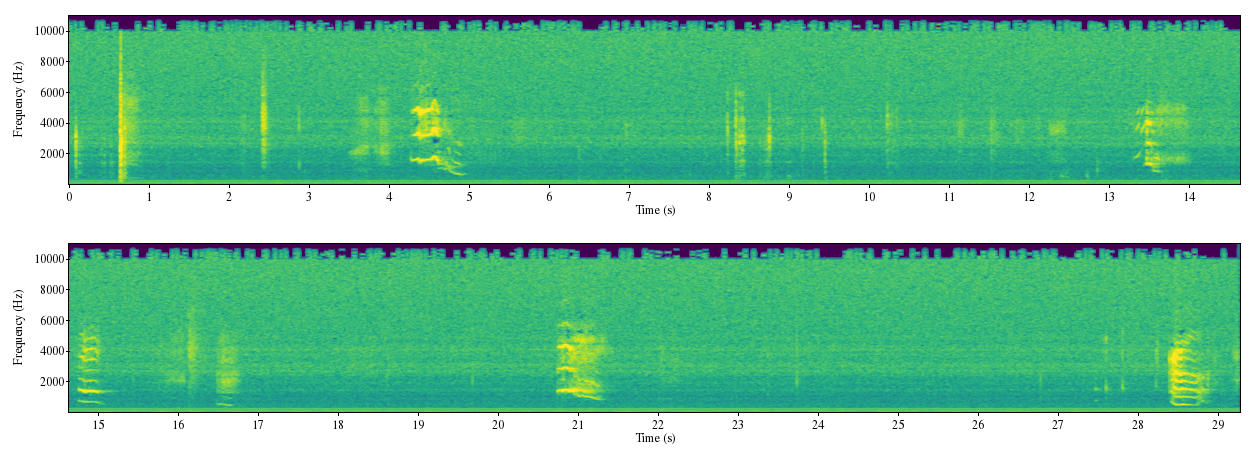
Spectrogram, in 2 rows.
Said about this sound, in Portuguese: com 5 meses feitos ontem, e conversa agora é só gritinhos e gargalhadinhas. Assim.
